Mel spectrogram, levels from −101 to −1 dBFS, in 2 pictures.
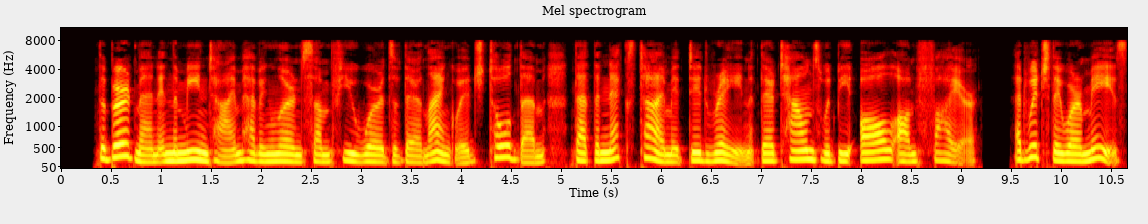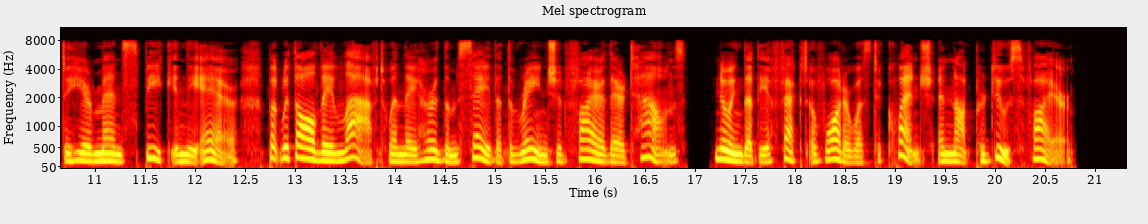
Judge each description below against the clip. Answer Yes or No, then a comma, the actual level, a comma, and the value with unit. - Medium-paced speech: Yes, average, 195 wpm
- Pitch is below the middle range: No, medium, 180 Hz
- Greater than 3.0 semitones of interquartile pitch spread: Yes, average, 4.4 semitones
